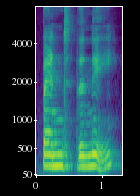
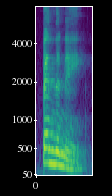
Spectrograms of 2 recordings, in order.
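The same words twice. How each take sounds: First: The final D is fully pronounced. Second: The final D is not sounded.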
